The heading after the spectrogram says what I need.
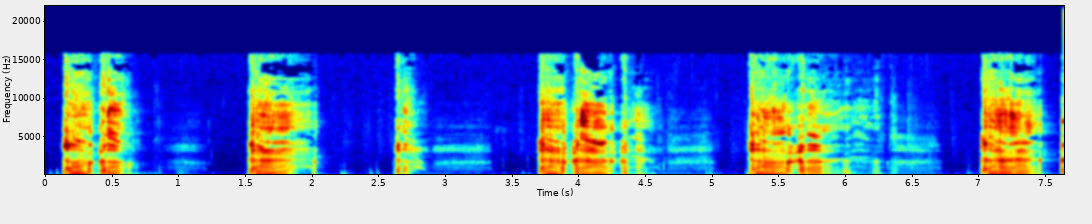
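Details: First coughing fit of the day, with mucus that would not come up; repeated loud, rattly, phlegmy coughing bouts with throat clearing; wet cough.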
